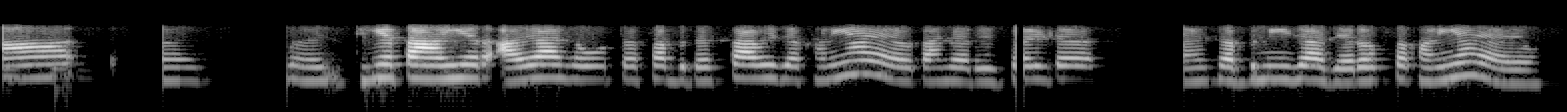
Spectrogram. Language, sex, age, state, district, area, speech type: Sindhi, female, 30-45, Gujarat, Kutch, urban, conversation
